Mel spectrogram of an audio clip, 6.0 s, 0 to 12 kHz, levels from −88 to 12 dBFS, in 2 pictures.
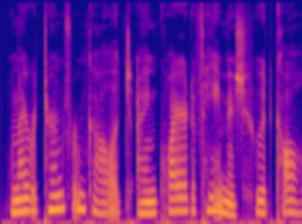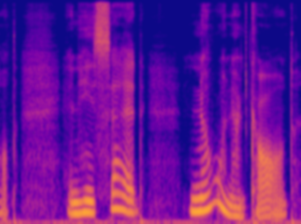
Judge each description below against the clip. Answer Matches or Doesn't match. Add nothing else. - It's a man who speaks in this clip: Doesn't match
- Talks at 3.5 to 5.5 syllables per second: Doesn't match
